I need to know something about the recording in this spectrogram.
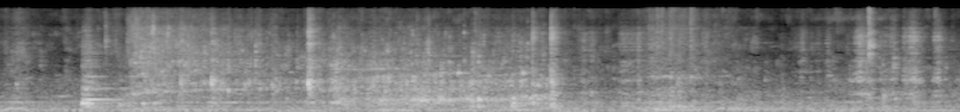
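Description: A metal bowl clinks against the rim of a metal pot.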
